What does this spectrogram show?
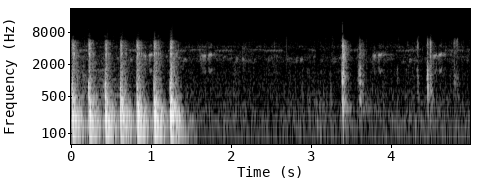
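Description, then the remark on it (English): A rapid, evenly spaced series of about seven loud knocks on the wooden door of a small ranch house at dusk, by a visiting army officer, followed by near silence with a couple of faint taps. “It was dusk when he reached the small house and rapped on the door.”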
